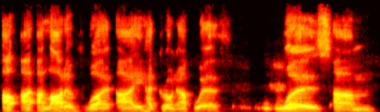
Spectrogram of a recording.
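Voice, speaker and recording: Rambling middle-aged man, low voice. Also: fairly even intonation, takes it slowly, bright, forceful tone, muffled recording. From El Salvador. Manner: rambling, many fillers and restarts. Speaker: drummer, interview guest. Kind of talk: casual interview answers.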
